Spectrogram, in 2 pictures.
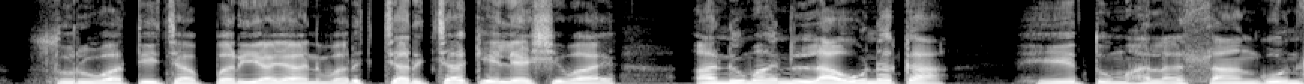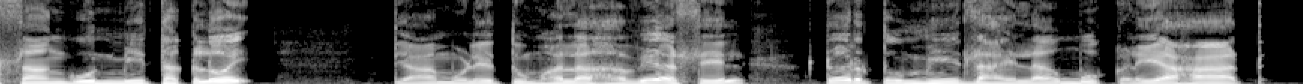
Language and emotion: Marathi, disgusted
